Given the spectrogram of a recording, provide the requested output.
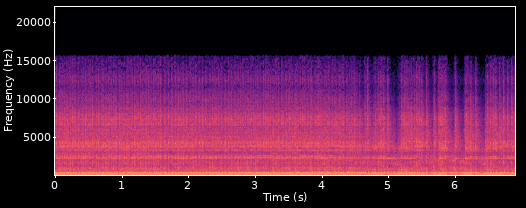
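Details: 1986 Tecate 3 two-stroke, fresh build with new bore, piston, rebuilt crank: buzzy fast idle, slightly burbly and uneven but steady once ignition timing was advanced from the marks; 500 carb not ideal.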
